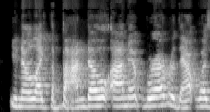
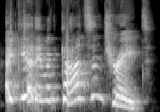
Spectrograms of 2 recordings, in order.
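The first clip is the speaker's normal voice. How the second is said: high, helpless laughing protest; hammed-up helpless giggly wail; laughing and screaming; 13 semitones higher than usual. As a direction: squeal it through laughter. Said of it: "I was laughing and I was screaming".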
